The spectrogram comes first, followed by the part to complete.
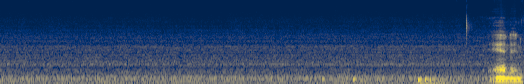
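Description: Steady low background hum of room tone, with a faint tick or two near the end.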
